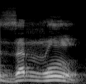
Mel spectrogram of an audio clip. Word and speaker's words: زریں: بھی لگا سکتے ہیں۔ زریں، پہلا لفظ ہے زریں، زے پہ زبر آئے گی، رے پہ شد آئے گی اور اس کے نیچے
